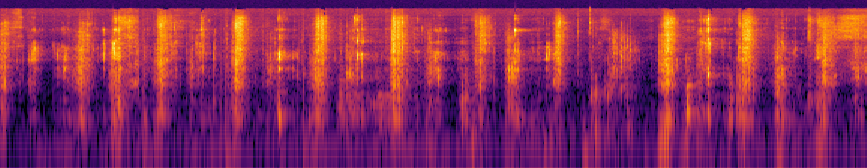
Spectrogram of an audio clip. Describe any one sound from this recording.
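Chopsticks and a spoon clink and scrape against a dish.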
